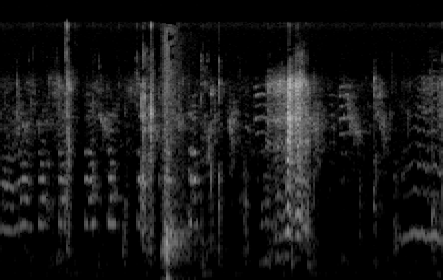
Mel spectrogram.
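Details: Goats drinking milk, bleating in short wavering harmonic calls near the start and again at the end, with loud slurping and knocking noises from feeding in between.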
